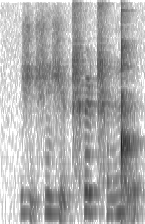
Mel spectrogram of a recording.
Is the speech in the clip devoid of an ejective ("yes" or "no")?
yes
